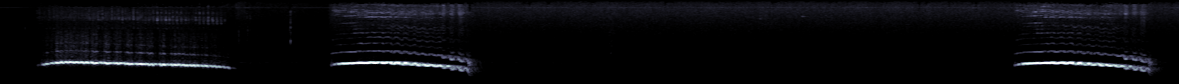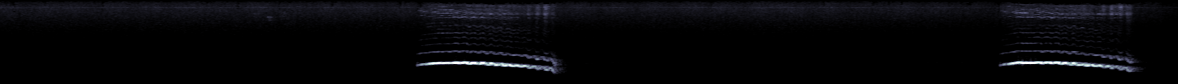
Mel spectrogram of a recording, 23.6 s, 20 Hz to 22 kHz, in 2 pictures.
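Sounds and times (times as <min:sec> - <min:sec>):
eastern screech owl descending whinny call: 0:00.4 - 0:02.4, 0:03.3 - 0:04.9, 0:10.2 - 0:11.7, 0:16.0 - 0:17.5, 0:21.8 - 0:23.3.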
